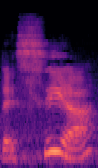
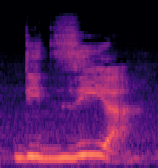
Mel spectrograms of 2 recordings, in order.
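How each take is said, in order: First: The middle consonant is a plain s. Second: The middle consonant is a voiced dz affricate. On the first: This is the present-day pronunciation. "lo que decimos hoy en día" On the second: This is the medieval pronunciation. "en la época medieval decían dizia"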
